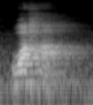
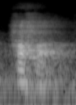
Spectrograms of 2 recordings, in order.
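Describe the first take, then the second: First: The word begins with a w sound. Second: The word begins with an h sound. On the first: The speaker calls it wrong. "we don't say" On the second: The speaker calls it right. "we also pronounce ha"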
